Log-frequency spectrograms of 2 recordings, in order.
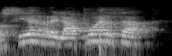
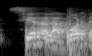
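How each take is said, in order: First: High, slow beastly order; animal growl. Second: Said in the usual way. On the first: Shown as a demonstration. Coach shows the angry body version, high and slow. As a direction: let the animal out and roar it slowly. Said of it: "le va a salir un animal de adentro". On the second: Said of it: "en forma tranquila".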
